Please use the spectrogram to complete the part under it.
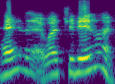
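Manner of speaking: put-on voice of a small child. Voicing a dire T. Rex that talks like a kid, childlike voice. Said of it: "with like the voice of a child".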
